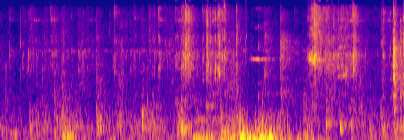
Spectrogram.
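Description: Handheld phone microphone rubbing and knocking against clothing while it is carried at a walk, with footsteps. The loudest knock comes a little past halfway, followed by a short high squeak.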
